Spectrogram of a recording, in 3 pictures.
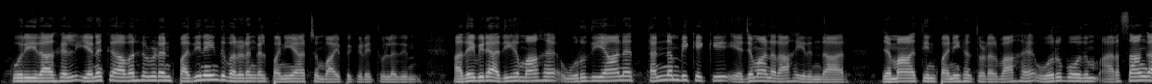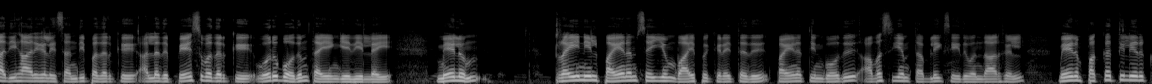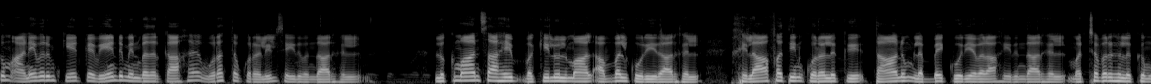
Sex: male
